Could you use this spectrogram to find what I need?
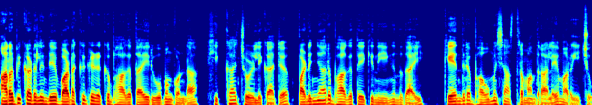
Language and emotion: Malayalam, neutral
